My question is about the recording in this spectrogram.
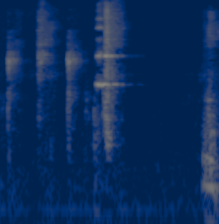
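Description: A few faint clicks from the buttons of a toy electronic keyboard being pressed, and a short high electronic beep about a second in.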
